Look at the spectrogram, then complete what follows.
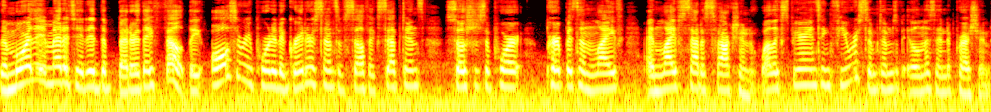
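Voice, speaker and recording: Over noticeable background noise, the speech runs at a very fast pace with ordinary pitch variation. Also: woman, high pitch for a woman. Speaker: podcast host. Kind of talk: casual podcast monologue.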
